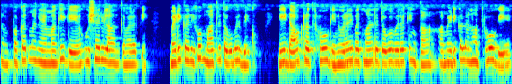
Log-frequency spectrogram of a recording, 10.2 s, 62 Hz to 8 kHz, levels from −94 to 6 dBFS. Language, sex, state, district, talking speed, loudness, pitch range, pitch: Kannada, female, Karnataka, Shimoga, 130 wpm, -18 LUFS, 205-240 Hz, 225 Hz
